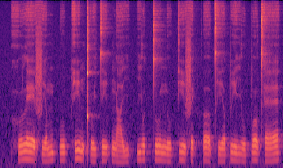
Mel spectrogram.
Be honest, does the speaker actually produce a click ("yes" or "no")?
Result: no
